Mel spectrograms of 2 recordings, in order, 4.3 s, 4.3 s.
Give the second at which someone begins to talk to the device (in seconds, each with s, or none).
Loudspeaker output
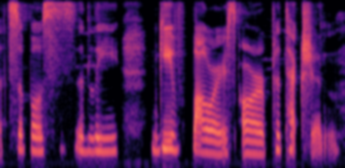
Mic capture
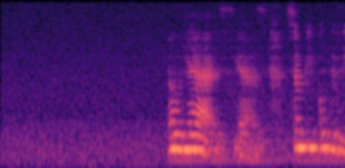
2.1 s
